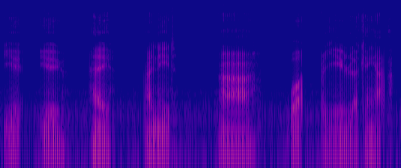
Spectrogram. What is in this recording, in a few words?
Hey h Hey you i Need uhh, Voice Lines, drug fiend; EndlessVendetta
